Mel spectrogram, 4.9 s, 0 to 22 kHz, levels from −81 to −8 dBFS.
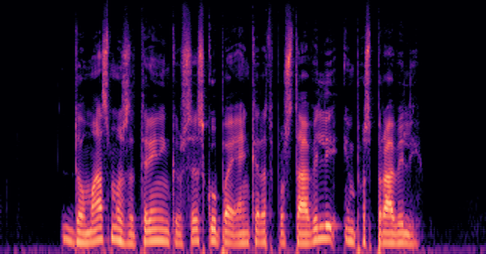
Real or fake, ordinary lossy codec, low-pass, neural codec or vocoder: real; none; none; none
